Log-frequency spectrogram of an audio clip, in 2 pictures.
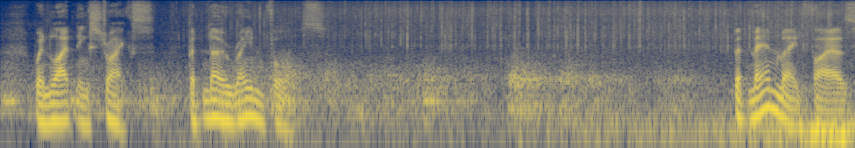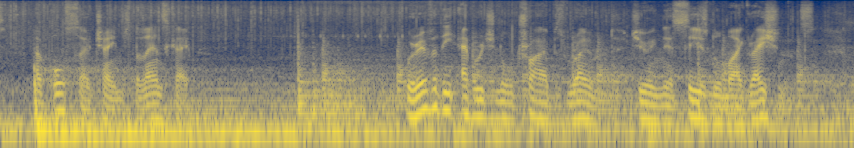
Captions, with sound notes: when lightning strikes, but no rain falls. (fire crackling) But manmade fires have also changed the landscape (dramatic music) Wherever the aboriginal tribes roamed during their seasonal migrations,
